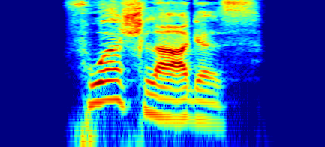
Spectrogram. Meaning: genitive singular of Vorschlag
- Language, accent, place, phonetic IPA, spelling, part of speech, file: German, Germany, Berlin, [ˈfoːɐ̯ʃlaːɡəs], Vorschlages, noun, De-Vorschlages.ogg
